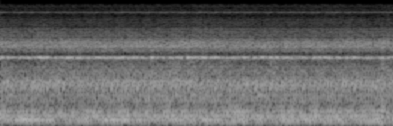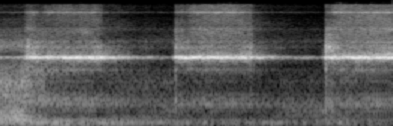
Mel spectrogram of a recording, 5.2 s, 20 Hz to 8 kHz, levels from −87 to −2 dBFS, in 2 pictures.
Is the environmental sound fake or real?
fake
